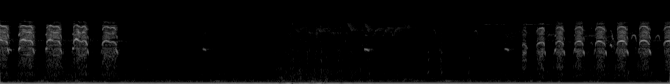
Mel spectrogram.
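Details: Osprey at its Finger Lakes nest during chick feeding, early morning of 14 June 2021, recorded by a solar camera; two quick bursts of sharp chirps, about five then seven, split by a pause with faint calls and outdoor hiss.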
